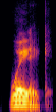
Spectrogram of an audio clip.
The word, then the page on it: wacke: American English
